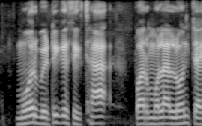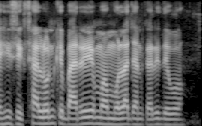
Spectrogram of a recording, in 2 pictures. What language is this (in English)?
Chhattisgarhi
